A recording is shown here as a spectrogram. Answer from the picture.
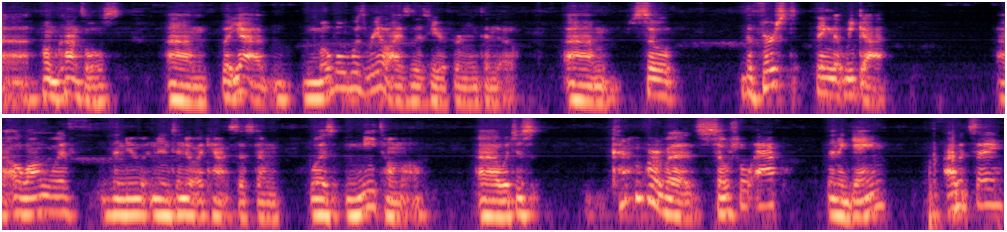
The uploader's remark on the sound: We also had a hiccup with the recording this week, so apologies if the recording quality is a bit lower than usual.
